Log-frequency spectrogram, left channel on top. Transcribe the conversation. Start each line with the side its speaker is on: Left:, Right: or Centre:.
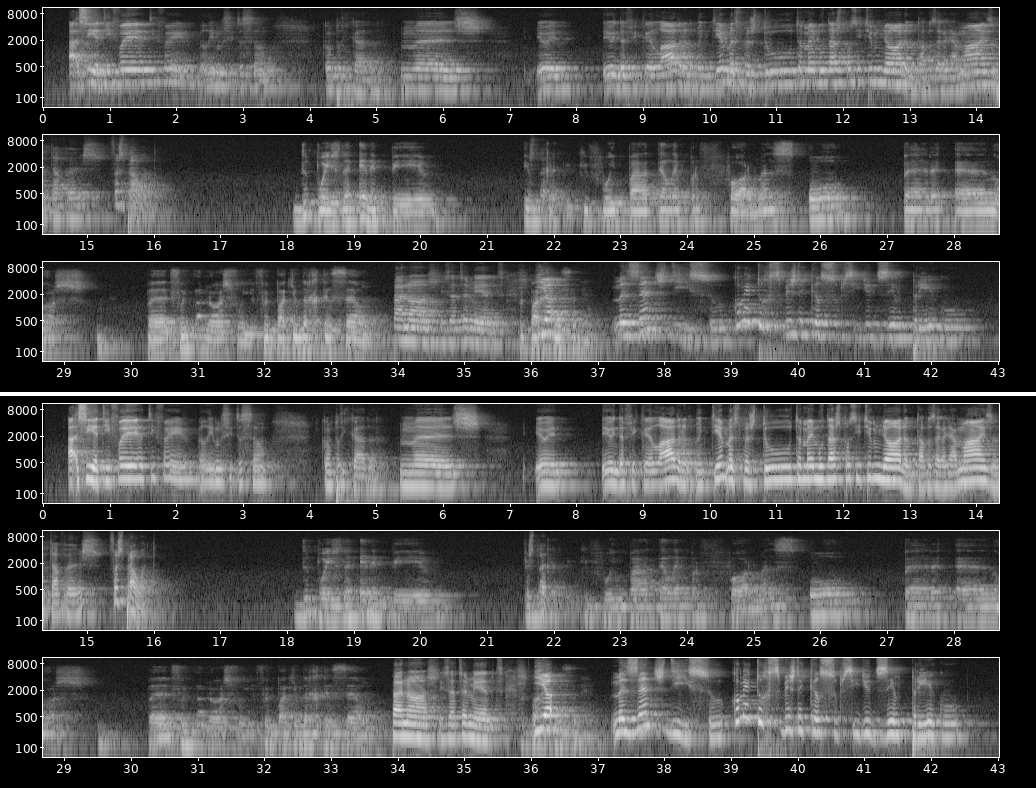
Right: Ah, sim, a ti foi, a ti foi ali uma situação complicada. Mas eu, ain- eu ainda fiquei lá durante muito tempo, mas depois tu também mudaste para um sítio melhor, onde estavas a ganhar mais, onde estavas. Foste para onde?
Left: Depois da EDP. Eu
Right: Foste para.
Left: creio que foi para a teleperformance ou para a nós. Pa-
Right: hum,
Left: Foi para a nós, foi. Foi para aquilo da retenção.
Right: Para nós, exatamente.
Left: Foi para
Right: E,
Left: a retenção.
Right: ó, mas antes disso, como é que tu recebeste aquele subsídio de desemprego,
